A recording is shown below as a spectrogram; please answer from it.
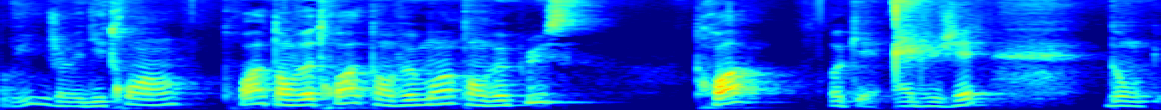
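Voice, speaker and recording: A man's voice: medium pitch, warm tone, roomy sound. A man talking as a life coach, chatty and direct, speaking to the viewer familiarly and often repeating himself. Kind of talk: casual motivational talk to camera.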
